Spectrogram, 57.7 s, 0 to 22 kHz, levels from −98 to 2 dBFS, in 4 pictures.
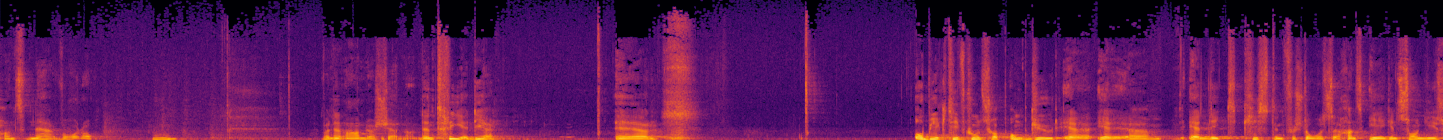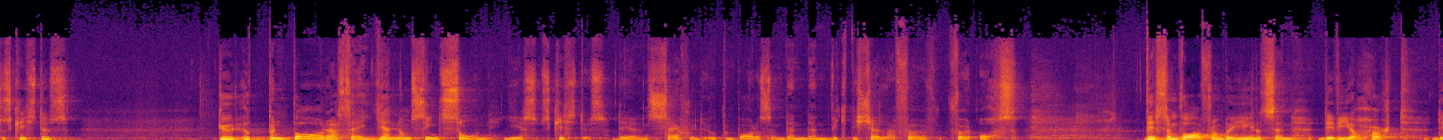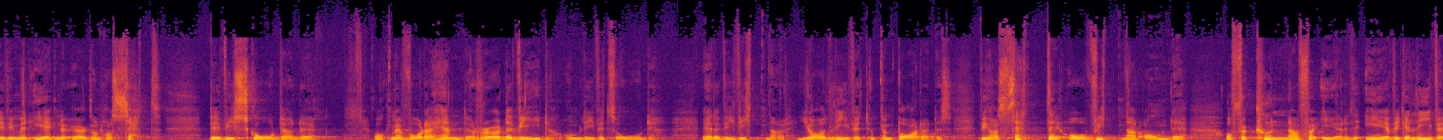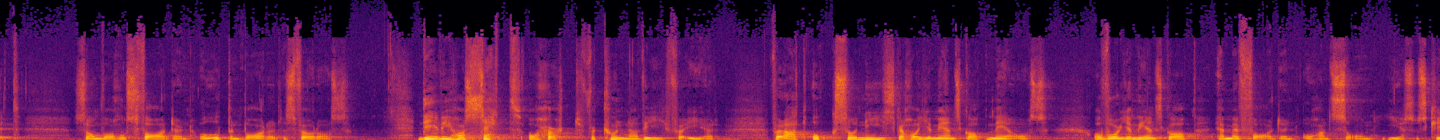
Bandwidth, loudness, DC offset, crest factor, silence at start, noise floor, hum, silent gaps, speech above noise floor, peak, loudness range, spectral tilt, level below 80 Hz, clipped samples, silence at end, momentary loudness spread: over 20 kHz; -20 LUFS; under 0.1%; 20 dB; 0 s; -55 dBFS; none; none; 36 dB; -2 dBFS; 7 LU; -5.5 dB/octave; -74 dBFS; under 0.1%; 0 s; 14 LU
